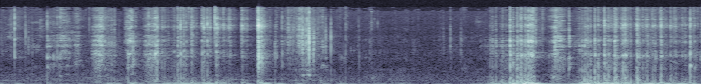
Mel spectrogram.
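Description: A utility knife blade scrapes and shaves a dry, solid orange-rimmed bar soap with a white interior, and the flakes pile up below. Short bursts of dry, bright, crackly scraping come in quick runs with a brief quieter pause in the middle, then resume louder toward the end.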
